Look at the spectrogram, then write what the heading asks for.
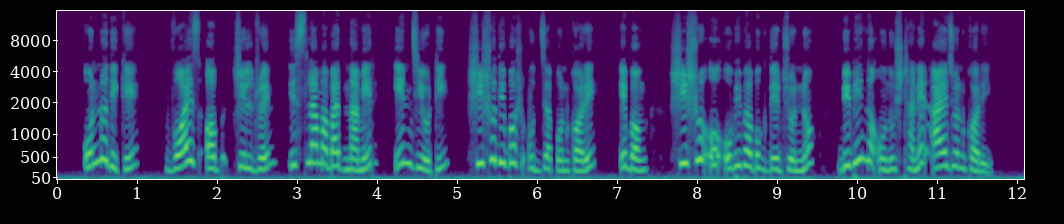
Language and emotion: Bengali, neutral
